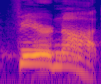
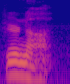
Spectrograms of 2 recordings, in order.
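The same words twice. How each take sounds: First: Loud, high preacher's yell; raised-voice command. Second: Hushed, unhurried assurance; calm, not yelled. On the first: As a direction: yell the reassurance out. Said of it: "I don't believe he yelled at him". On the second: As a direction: say it quietly, without any yell. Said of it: "I believe that's how he said it". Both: Shown as a demonstration.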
